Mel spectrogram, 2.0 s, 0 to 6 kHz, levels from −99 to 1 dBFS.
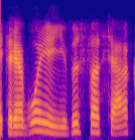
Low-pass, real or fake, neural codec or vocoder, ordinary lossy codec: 5.4 kHz; fake; codec, 16 kHz, 2 kbps, X-Codec, HuBERT features, trained on LibriSpeech; AAC, 48 kbps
